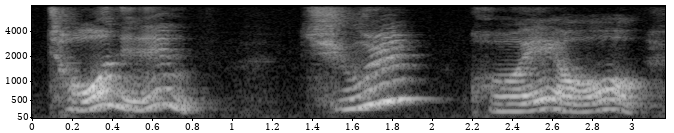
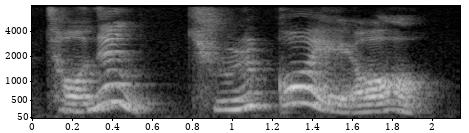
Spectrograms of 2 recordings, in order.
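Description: First: "저는 줄 거예요" split by short pauses; teacher's careful model of "저는 줄 거예요", word by word; piece-by-piece demonstration. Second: Said in the usual way. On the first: Shown as a demonstration. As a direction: say "저는", "줄", "거예요" one at a time. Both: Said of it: "when you want to say".

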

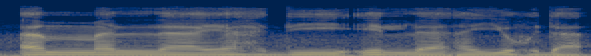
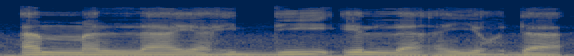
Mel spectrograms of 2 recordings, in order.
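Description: First: "يهدي" as yahdi; undoubled dal. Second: "يهدي" as yahiddi; doubled dal. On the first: Teacher shows a common mistake, "يهدي" said yahdi. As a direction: say "يهدي" with silent ha and single d. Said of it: "وهذا خطأ". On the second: Teacher recites the corrected verse, "يهدي" said yahiddi. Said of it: "الدال مشددة". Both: Shown as a demonstration.

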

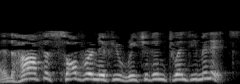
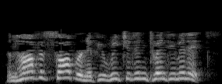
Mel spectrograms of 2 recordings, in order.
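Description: First: High, urgent call to a driver; called-out offer. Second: High, loud urgent offer; urgent cry. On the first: Passenger promising the cabman money, calling out. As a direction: urge the driver on, voice raised in pitch. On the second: Lady urging her coachman on, crying out. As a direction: call out the reward in a raised pitch. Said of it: "she cried". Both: A narrator's reading.

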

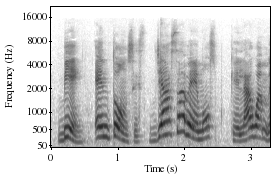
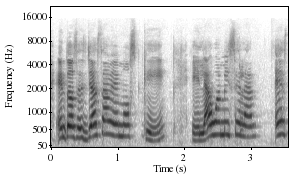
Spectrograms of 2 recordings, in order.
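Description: First: Voice cracking. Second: Said in the usual way. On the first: Real, not acted. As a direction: voice cracks mid-phrase. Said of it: "me salió un gallo". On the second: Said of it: "me salió el gallo".

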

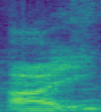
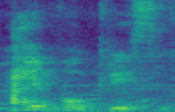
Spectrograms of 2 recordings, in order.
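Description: First: হাইপোক্রিসি split as hai, po, kri, si; syllable by syllable. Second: Said in the usual way. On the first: Shown as a demonstration. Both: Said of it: "এটাকে যদি আমরা ভাঙি".

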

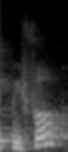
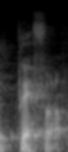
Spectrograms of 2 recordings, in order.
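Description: First: "prefer" said as "pree-fo"; long ee in the first syllable of "prefer"; Grenadian pronunciation. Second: "prefer" said as "preh-fuh"; short e in the first syllable of "prefer"; Vincentian pronunciation. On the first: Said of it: "Grenadian say prefer". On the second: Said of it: "Vincentian say prefer". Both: Shown as a demonstration.

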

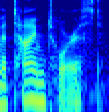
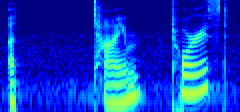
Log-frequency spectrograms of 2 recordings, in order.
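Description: First: "time tourist" falling at the end; "tourist" drops, finished; matter-of-fact naming. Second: "time tourist" slow, broken up, rising at the end; "tourist" lifts into a slow question; puzzled echo question. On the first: Names what he became. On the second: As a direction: query "time tourist" word by word. Listener echoes the strange term. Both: Acted.

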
